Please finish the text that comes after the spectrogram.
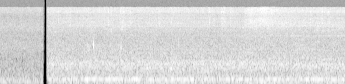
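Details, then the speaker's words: EVGA ATX power supply fan after repair (a molded plastic burr catching the stator had caused clicking): soft, steady low hum spinning evenly, no clicking left; quiet and healthy. "ah nice and quiet now perfect now back to mining"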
